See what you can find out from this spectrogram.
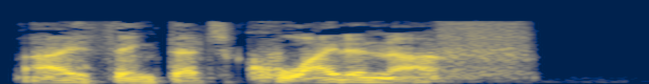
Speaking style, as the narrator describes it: Mendez growled

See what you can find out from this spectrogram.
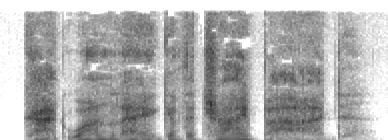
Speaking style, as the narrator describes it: said softly

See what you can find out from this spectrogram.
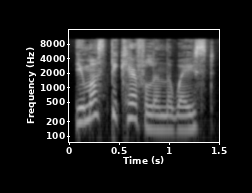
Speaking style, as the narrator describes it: she added in a practical tone

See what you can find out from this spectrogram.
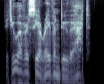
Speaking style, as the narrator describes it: He asked quietly

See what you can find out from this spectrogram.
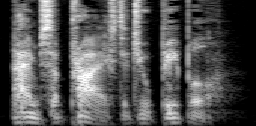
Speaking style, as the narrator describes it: Bran rumbled

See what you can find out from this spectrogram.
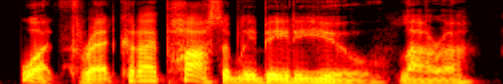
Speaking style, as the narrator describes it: drawled

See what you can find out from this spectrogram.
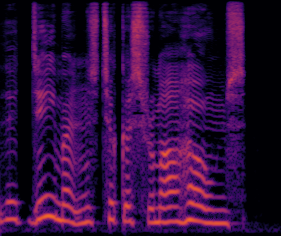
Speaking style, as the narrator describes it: he said, his voice trembling

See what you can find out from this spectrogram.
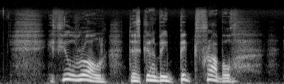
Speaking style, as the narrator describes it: panted

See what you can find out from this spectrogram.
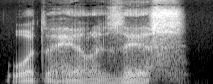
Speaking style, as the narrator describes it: Sergeant Johnson muttered

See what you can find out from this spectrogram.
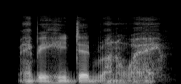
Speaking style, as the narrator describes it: he muttered

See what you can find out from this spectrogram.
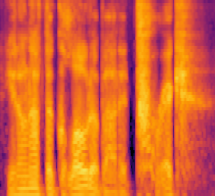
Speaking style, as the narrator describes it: I muttered under my breath

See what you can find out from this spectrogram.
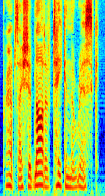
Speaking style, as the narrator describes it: she muttered

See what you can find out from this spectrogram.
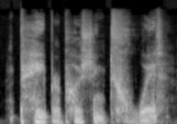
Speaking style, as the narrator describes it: muttered under my breath

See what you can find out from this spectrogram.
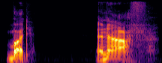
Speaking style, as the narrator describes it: Elias growled, cutting Perrin off

